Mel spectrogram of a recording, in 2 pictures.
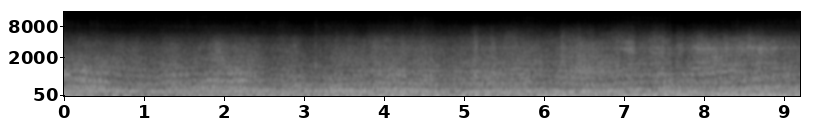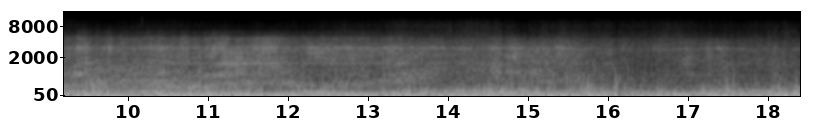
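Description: A C-17 Globemaster III's four turbofan jet engines run loud and steady as the big transport flies low overhead. The tone slowly sweeps and shifts as the aircraft passes.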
